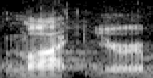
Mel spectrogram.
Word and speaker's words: Motyer: I like this quote from the Old Testament scholar and sometime pastor, Alec Motyer, spelled M-O-T-Y-E-R. It looks like Motyer, but it's pronounced Motyer.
